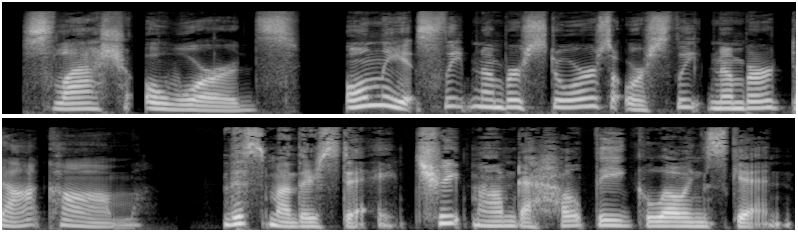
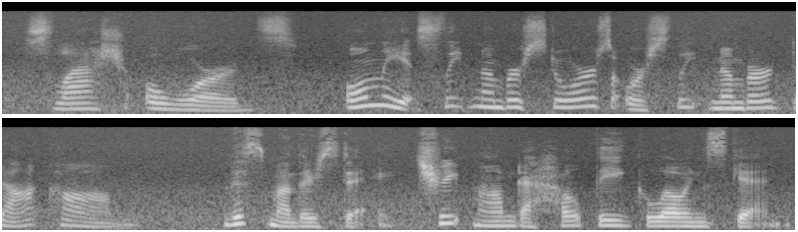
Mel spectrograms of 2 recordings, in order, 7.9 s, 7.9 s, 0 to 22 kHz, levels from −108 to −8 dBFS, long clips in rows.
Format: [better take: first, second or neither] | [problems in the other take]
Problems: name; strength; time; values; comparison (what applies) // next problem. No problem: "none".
first | hiss; noticeable; throughout; 15 dB below the speech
